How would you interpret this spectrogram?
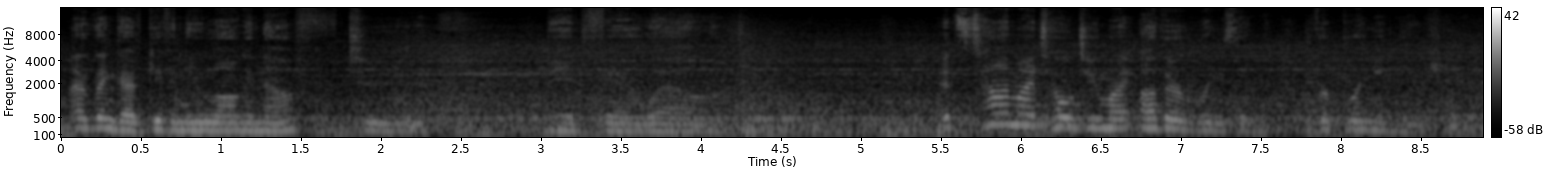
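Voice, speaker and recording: Woman acting slow, imperious zealot queen over loud music. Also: lowish voice, close to an everyday voice. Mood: solemn, commanding. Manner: grandiose, deliberate, solemn oratory. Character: imperious, fanatical ruling mother, a villainous zealot. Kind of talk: theatrical video game cutscene acting.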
